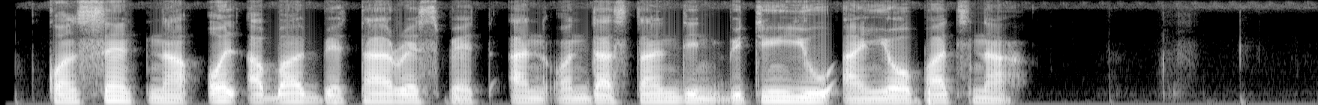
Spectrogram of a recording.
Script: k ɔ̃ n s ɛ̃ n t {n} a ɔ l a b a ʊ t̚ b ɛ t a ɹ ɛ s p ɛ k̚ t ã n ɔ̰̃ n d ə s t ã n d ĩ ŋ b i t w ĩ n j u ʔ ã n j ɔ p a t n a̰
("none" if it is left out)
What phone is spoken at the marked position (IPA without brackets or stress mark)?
n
